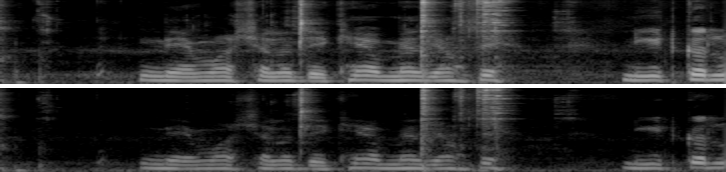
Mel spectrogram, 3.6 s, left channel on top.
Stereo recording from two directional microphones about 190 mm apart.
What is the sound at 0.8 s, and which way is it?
Speech, 65° left (ahead or behind).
